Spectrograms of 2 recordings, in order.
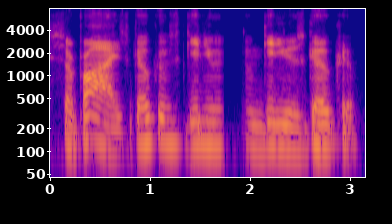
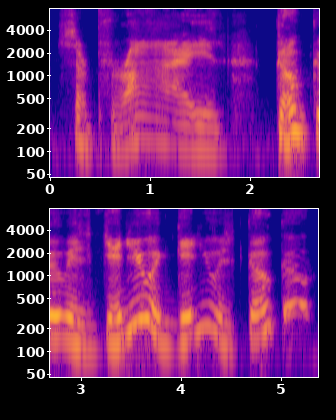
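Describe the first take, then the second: First: It is said in a flat, uninteresting way. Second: It is said in an over-the-top, cheesy way. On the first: "it didn't sound as cheesy" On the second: "it didn't sound as cheesy as it did. I remember it being the first time"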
